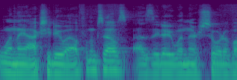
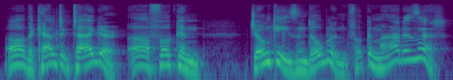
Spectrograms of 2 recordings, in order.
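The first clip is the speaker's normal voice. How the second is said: mocking Dublin voice; 8 semitones higher than usual. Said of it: "you're like".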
